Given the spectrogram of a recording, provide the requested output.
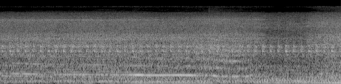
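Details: LG automatic washing machine on spin: harsh, rough whirring with a wavering mid-pitched tone and low rattling vibration underneath; noisy spin before repair.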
